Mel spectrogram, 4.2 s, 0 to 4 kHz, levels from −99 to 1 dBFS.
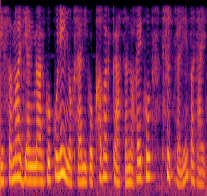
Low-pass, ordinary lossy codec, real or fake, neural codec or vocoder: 3.6 kHz; none; fake; codec, 16 kHz, 2 kbps, FunCodec, trained on LibriTTS, 25 frames a second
